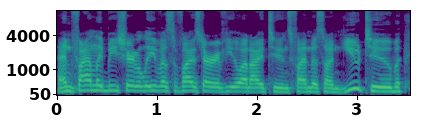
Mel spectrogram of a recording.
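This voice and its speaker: Teasing young podcast co-host, higher voice. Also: male voice, steady tone, fast, smooth, no room sound, clean studio sound. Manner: teasing, laughs often. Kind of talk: casual banter and show outro. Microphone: close dynamic studio mic.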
